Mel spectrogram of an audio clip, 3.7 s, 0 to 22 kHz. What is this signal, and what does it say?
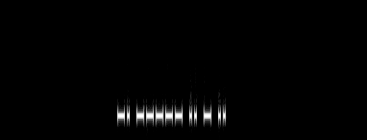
Morse code, heard as a keyed tone, about 51 wpm, 700 Hz. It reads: N0ITI
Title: USA Call Signs - 5 Characters - Repeated 2x - 50wpm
